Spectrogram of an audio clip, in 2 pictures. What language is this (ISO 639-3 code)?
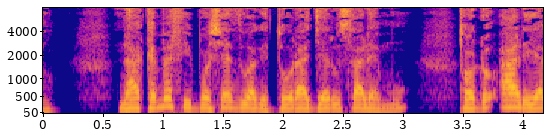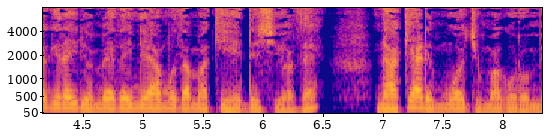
kik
